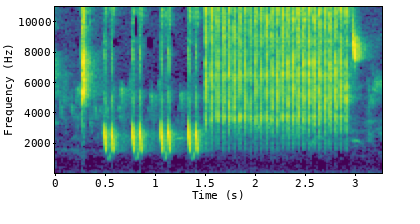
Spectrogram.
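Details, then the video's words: Common nightingale singing in a forest: a high thin note, four paired chirps, then a fast buzzy rattle about a second and a half long, closing on a high whistle. "singing of a nightingale"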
